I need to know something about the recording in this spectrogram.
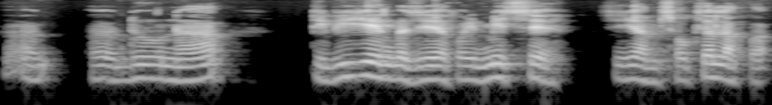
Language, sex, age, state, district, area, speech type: Manipuri, male, 45-60, Manipur, Imphal West, urban, spontaneous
